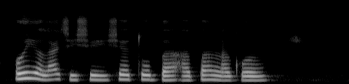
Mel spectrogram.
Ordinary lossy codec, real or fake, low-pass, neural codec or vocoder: none; fake; 10.8 kHz; codec, 24 kHz, 0.9 kbps, WavTokenizer, large speech release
